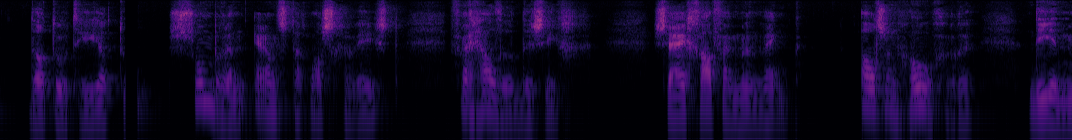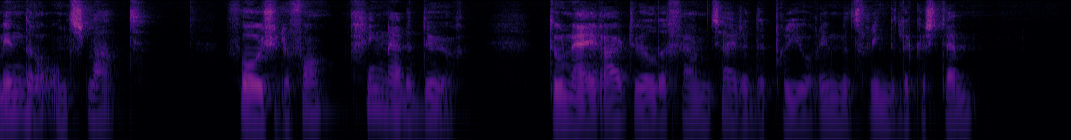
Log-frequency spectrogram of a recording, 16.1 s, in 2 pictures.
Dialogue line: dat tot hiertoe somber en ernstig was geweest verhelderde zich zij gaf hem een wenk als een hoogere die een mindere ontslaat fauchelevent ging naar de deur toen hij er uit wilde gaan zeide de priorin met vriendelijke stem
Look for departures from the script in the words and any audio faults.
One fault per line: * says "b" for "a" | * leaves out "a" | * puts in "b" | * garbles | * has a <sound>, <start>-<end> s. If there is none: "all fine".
* has a dropout, 0.9-1.0 s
